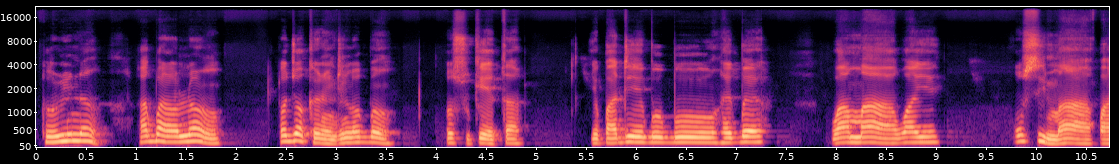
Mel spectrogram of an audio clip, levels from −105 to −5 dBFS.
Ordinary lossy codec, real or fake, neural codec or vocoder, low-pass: none; fake; autoencoder, 48 kHz, 128 numbers a frame, DAC-VAE, trained on Japanese speech; 19.8 kHz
